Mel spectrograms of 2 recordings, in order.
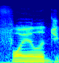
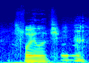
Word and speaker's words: foliage: Not a lot of foliage growing. Yeah, foliage.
